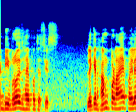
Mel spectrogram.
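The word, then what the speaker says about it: de Broglie: डी ब्रोगली है ना, लेकिन हम पढ़ेंगे डी ब्रोइज। अगर तुम फॉरेन के टीचर्स को देखोगे तो जनरली हम पाए हैं उनका प्रोनाउंसिएशन के अकॉर्डिंगली इनको पढ़ा जाता है डी ब्रोइज, है ना, डी ब्रोगली नहीं।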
